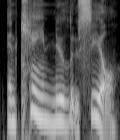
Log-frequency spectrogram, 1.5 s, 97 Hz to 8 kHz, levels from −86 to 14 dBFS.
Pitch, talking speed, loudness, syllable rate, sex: 175 Hz, 160 wpm, -14 LUFS, 4.5 syllables/s, female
